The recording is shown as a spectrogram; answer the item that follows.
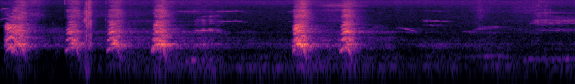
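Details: Croatian Sheepdog working dog herding, giving sharp barks in irregular bursts of two or three over about four seconds, then quieter background with faint calls.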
